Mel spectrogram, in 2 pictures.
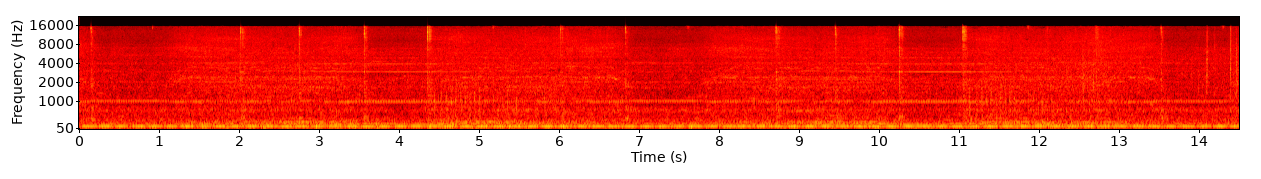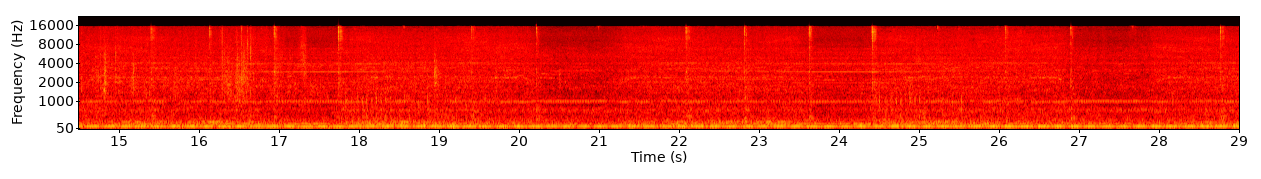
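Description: Océ 480 GT UV flatbed printer running: a steady mechanical hum with a thin whine, swelling and dipping about every three seconds as the print carriage sweeps across the bed, with scattered light clicks.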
